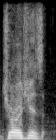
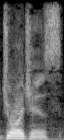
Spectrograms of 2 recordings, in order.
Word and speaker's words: Georges: And the one part we were worried about, his last name, we always pronounced right, and his first name was actually Georges and not George.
